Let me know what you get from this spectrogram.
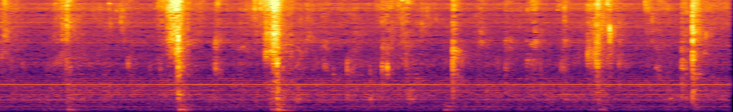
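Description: Quiet chewing of salad, with scattered sharp clicks of a plastic fork tapping in a glass bowl; the two loudest clicks come about two and three seconds in.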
